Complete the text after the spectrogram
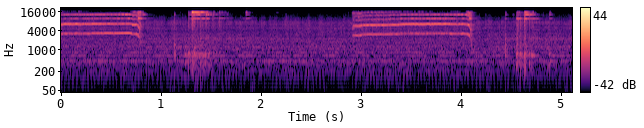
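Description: A cutting tool whines shrilly on metal in two bursts.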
